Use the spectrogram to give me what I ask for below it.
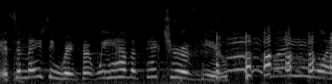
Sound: laughter

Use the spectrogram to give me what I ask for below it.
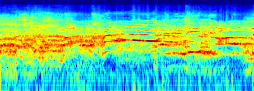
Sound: jeering laughter

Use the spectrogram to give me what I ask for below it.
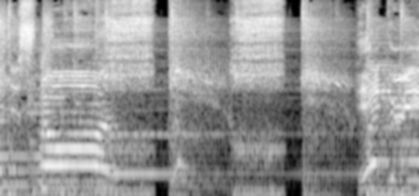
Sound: snoring

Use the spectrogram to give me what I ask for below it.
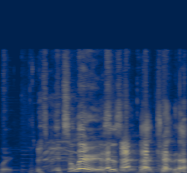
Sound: laughing

